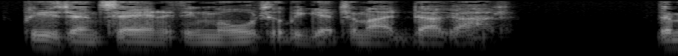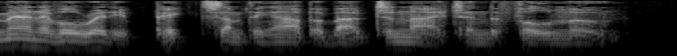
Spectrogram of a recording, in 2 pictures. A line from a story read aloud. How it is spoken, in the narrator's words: More softly, he added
